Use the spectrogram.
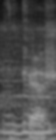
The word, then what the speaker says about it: cache: But so one thing that the browser can do sometimes is it can cache results. Cash is C A C H E.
